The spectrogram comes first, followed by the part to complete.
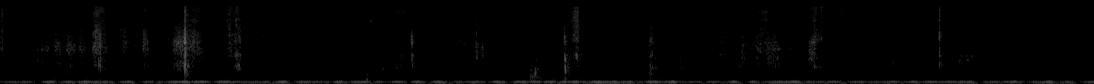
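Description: Faint rustling and light ticks of paper and card being handled: tucked cards slid out of pockets and pages of a handmade paper journal turned, in irregular short bursts over a steady low hum.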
